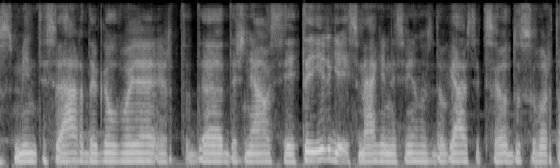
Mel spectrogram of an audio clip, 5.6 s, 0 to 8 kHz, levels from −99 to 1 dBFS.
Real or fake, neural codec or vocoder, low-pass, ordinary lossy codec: real; none; 7.2 kHz; AAC, 32 kbps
